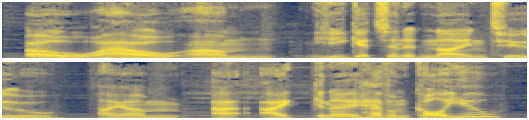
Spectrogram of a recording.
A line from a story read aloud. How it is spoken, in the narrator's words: He half-asked and half-pleaded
